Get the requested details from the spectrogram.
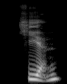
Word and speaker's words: เขียน: Kien is said with a rising tone because it has a high class consonant and a live syllable ending. Let's write kien together.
